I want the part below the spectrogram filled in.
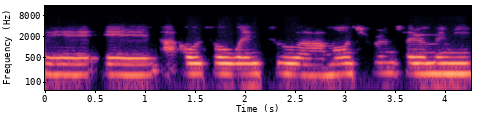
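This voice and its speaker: This woman has a fairly low pitch. She speaks in a Spanish accent. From Colombia. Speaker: spiritual practitioner. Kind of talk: interview. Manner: halting.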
